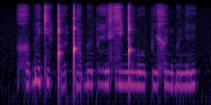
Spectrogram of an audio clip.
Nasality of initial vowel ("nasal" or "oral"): oral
